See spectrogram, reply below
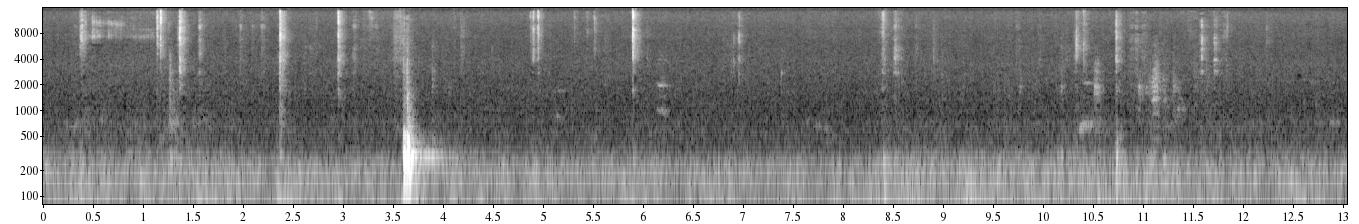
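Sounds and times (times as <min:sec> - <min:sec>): light clicks of small tools: 0:00.3 - 0:03.2, 0:10.2 - 0:12.0.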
